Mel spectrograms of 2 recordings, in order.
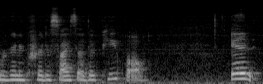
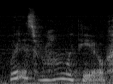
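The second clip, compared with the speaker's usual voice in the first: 1 quiet self-scolding; 2 semitones higher, 7 dB quieter than usual. Retold or imitated. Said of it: "I go".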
